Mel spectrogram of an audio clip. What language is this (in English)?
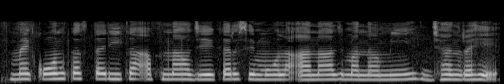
Chhattisgarhi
